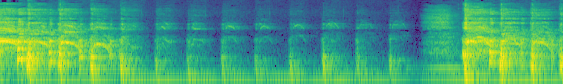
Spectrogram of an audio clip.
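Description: Loud coughing at the start and end, with a run of quieter repeated coughs or throat clearings between, over faint background music.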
